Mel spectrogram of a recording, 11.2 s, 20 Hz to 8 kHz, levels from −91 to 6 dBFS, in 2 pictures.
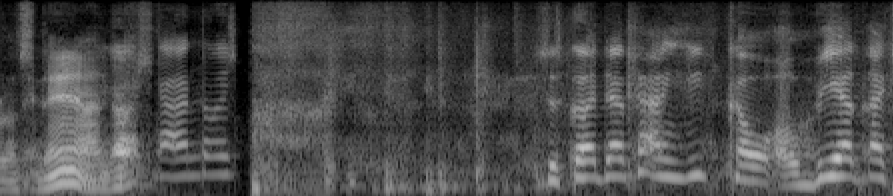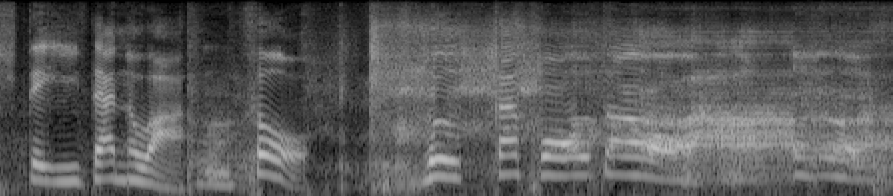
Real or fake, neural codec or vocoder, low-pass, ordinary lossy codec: fake; codec, 16 kHz, 0.8 kbps, ZipCodec; none; none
